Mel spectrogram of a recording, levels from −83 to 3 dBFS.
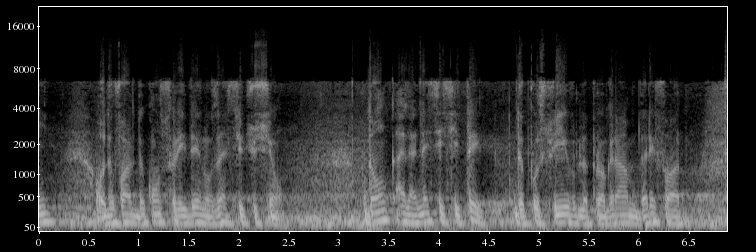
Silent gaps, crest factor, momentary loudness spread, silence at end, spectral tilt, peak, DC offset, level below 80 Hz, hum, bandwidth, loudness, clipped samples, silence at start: none; 10 dB; 5 LU; 0 s; -5.5 dB/octave; -14 dBFS; under 0.1%; -40 dBFS; none; 13 kHz; -26 LUFS; under 0.1%; 0 s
